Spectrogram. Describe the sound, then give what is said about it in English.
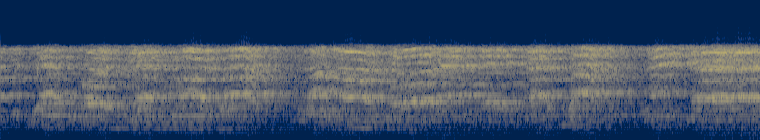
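A noisy basketball crowd roars steadily in pretty full but not packed bleachers at a night game, many voices overlapping into a continuous, fairly loud din with small swells throughout. “The bleachers are not packed here tonight, but pretty full and a very noisy crowd.”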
